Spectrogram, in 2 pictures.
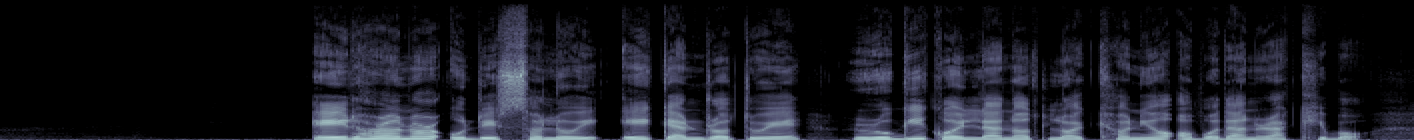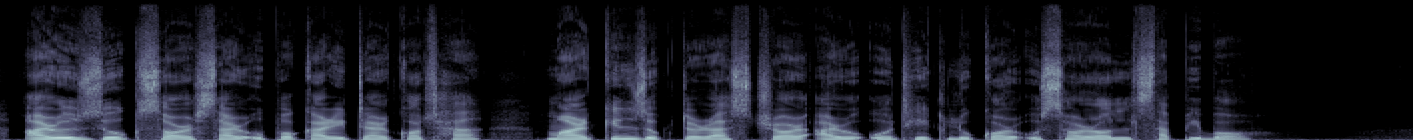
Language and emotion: Assamese, neutral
